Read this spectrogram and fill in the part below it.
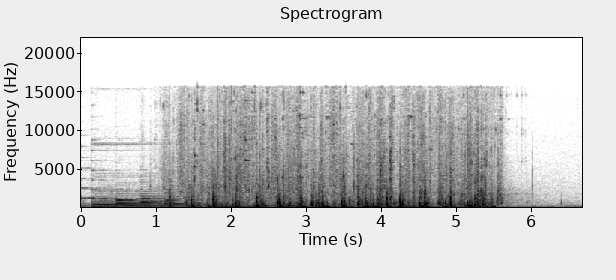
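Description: Armoured boots clank as a group marches in step.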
